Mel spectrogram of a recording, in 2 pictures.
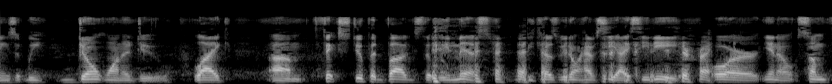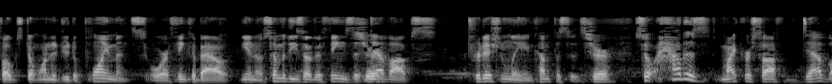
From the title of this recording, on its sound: LIVE at Microsoft Ignite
